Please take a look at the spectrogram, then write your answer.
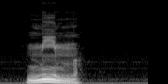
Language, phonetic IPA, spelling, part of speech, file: Polish, [mʲĩm], mim, noun, Pl-mim.ogg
